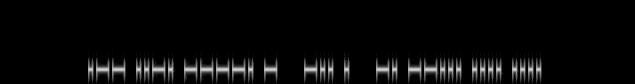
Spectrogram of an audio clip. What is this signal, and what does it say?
Morse code, heard as a keyed tone, about 30 wpm, 700 Hz. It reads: WF9T DE N7HH
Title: USA Callsign DE Callsign - 4 Characters - 30wpm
